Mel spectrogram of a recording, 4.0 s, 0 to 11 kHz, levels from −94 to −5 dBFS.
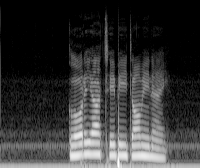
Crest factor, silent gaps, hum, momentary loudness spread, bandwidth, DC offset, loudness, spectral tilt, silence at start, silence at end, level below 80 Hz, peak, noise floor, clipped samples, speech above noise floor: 20 dB; none; none; 10 LU; 5 kHz; 2%; -18 LUFS; -10.5 dB/octave; 1.35 s; 0.7 s; -28 dBFS; 0 dBFS; -52 dBFS; under 0.1%; 35 dB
